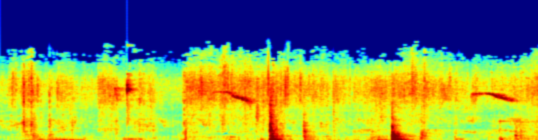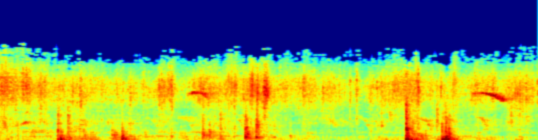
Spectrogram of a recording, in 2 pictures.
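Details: A goat feeding at close range: crisp snapping crunches and rustles of chewing come irregularly throughout, while a few faint high bird chirps are heard in the background.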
